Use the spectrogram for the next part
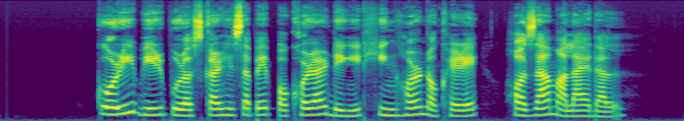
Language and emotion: Assamese, neutral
